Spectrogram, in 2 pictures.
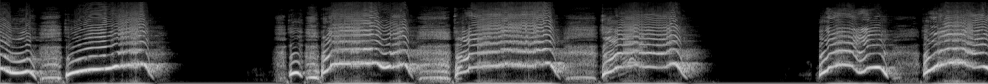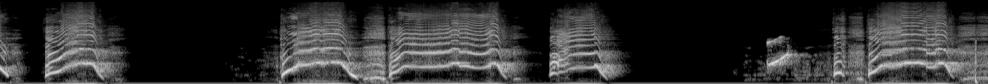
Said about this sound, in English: All right, let's do a screaming segment. All right. Fucking. All right, okay. Oh, yeah, let's scream at someone. I haven't screamed at anyone for a while.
